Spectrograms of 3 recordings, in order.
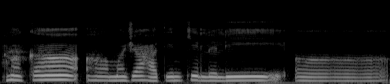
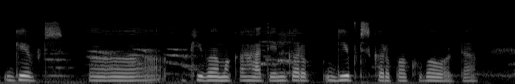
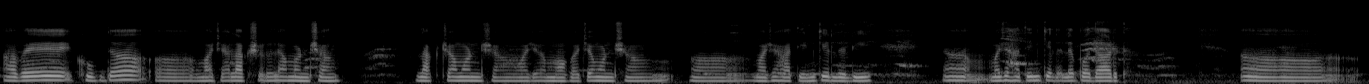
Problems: background sounds at intervals, continuous background conversations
